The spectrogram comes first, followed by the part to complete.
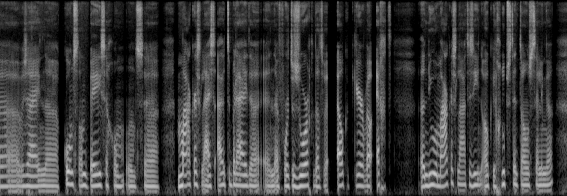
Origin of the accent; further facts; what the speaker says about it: Paramaribo, Suriname; born there; Ik ben geboren in Paramaribo, maar met Surinaamse en Frans-Guyanese roots en ook Guyanese roots. Maar voornamelijk Frans-Guyanese en Surinaamse roots.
